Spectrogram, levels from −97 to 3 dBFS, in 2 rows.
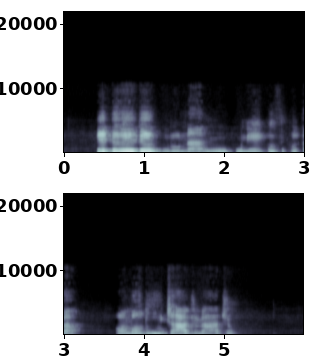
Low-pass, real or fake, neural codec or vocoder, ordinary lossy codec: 10.8 kHz; fake; codec, 24 kHz, 1 kbps, SNAC; none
